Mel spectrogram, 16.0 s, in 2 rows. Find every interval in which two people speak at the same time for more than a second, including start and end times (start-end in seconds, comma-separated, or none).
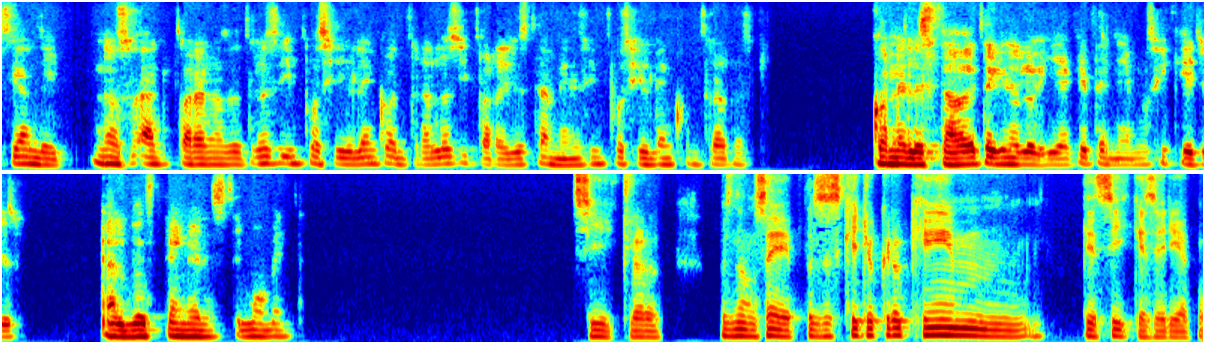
none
